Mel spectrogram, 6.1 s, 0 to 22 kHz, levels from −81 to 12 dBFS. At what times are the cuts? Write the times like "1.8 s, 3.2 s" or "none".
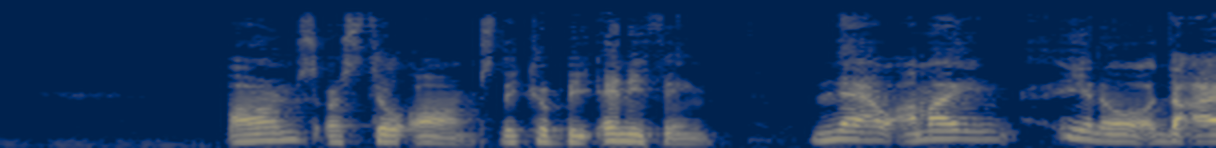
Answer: none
